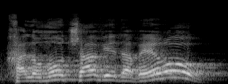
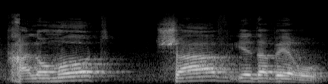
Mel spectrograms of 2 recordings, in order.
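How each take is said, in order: First: It is said as a question, rising. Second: It is said as a statement, falling.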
